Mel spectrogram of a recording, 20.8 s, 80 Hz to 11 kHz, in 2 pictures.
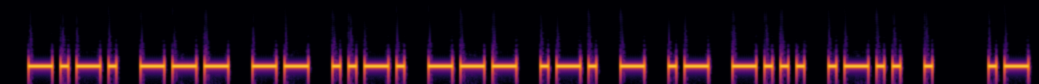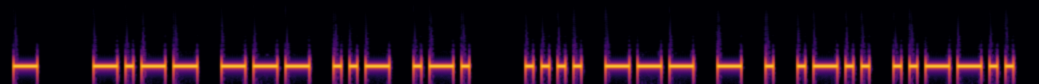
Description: Morse code, heard as a keyed tone, about 15 wpm, 700 Hz. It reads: COMFORTABLE AT YOUR HOTEL?
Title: Sentences from Top 1600 Words 15wpm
